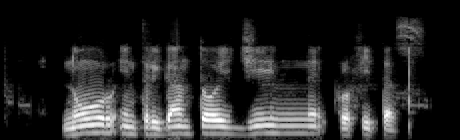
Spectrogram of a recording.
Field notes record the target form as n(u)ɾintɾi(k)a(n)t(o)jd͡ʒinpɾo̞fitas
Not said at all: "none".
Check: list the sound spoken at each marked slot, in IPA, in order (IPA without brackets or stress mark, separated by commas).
u, ɡ, n, o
